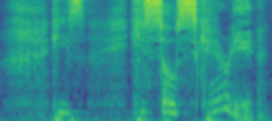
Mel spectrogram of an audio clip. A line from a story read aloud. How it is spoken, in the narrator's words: Terry gasped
